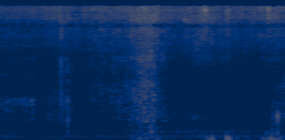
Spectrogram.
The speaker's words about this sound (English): Bear with, big sip time.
